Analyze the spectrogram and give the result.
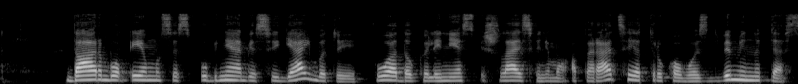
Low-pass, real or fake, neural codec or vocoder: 10.8 kHz; fake; codec, 24 kHz, 0.9 kbps, WavTokenizer, medium speech release version 1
